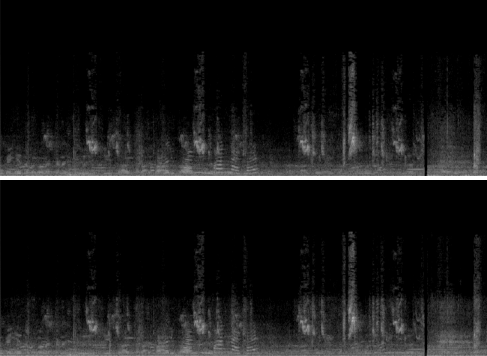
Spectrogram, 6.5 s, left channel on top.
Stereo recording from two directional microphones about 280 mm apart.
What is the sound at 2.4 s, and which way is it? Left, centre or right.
Speech, left.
